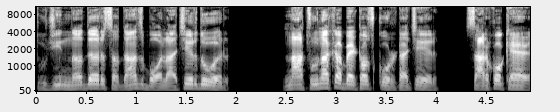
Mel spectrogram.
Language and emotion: Goan Konkani, angry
